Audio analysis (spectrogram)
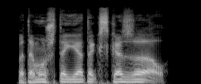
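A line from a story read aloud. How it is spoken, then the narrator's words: Barked. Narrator (Russian): рявкнул Григор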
